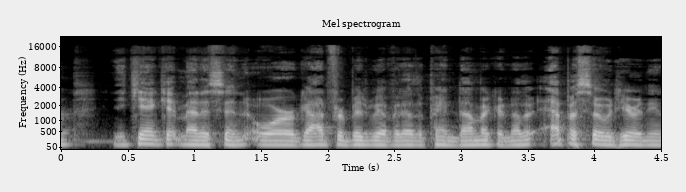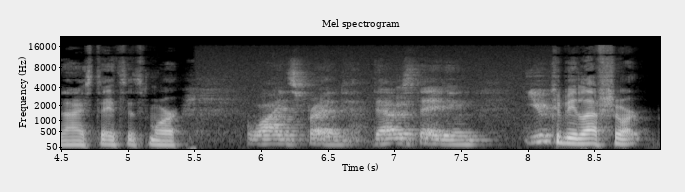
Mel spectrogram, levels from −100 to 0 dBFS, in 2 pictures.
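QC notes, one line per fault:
5.52–8.17 s, switch to a distant microphone: after "that's more", speech abruptly turns roomy and hollow, about 5 dB quieter. Close mic likely dropped out.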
